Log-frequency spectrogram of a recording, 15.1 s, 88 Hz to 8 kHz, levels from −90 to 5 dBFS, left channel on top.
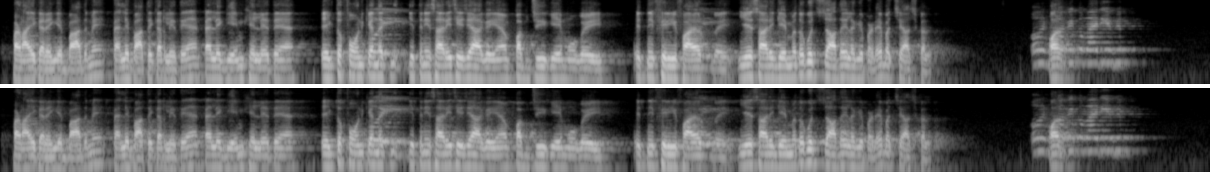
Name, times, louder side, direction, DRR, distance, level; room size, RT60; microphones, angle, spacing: voice 1, 0.2-3.7 4.0-7.5 7.9-11.6 13.1-13.3, left 4 dB, 65° left, 11 dB, 1.0 m, -20 dB
voice 2, 4.6-5.1 8.5-9.1 12.9-14.0, equal, 10° left, 5 dB, 3.7 m, -32 dB
28.5 x 19.0 x 9.2 m, 0.86 s
head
